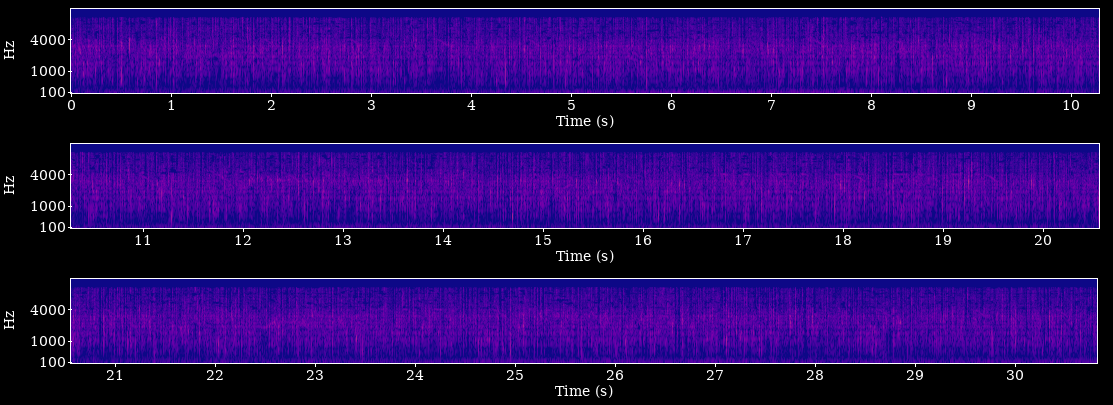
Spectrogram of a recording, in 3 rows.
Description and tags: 20070406.spurt.raw
water from a hose falls to the ground, some bird tweets in background. Sennheiser ME66+MKH30 into Shure FP24, into iRiver H320.
nature, field-recording, water, spurt, pee, urinating, liquid, stream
